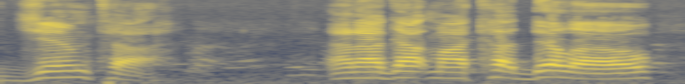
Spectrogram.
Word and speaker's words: junta: If you want to pronounce it junta while you're taking the test quietly to yourself, you just do that. I got that one right. It's junta.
